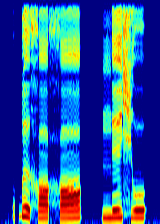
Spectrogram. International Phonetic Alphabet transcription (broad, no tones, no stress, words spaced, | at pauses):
ɓəxɒ xɒ | ŋeɕo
